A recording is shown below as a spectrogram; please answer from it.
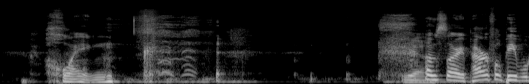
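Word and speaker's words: Huang: really like that guy Jensen Wang no it's with an H hang yeah I'm sorry powerful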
